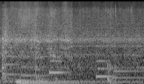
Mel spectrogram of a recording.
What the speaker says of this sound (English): add in a bit of olive oil, probably about a tablespoon, and then I'm just going to add in the garlic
